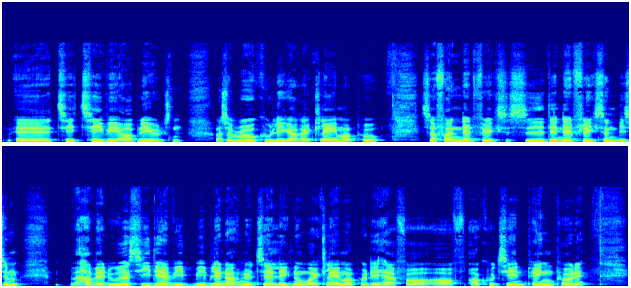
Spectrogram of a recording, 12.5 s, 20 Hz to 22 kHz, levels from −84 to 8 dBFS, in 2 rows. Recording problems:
thin; somewhat; fading below 300 Hz

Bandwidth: 15.5 kHz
